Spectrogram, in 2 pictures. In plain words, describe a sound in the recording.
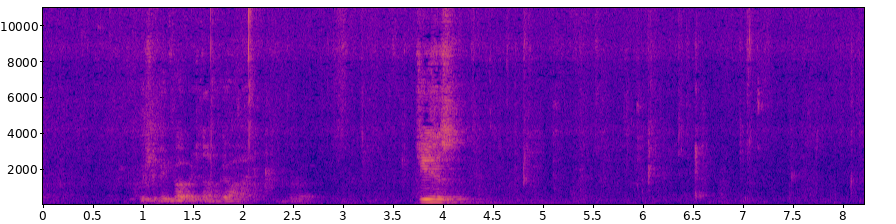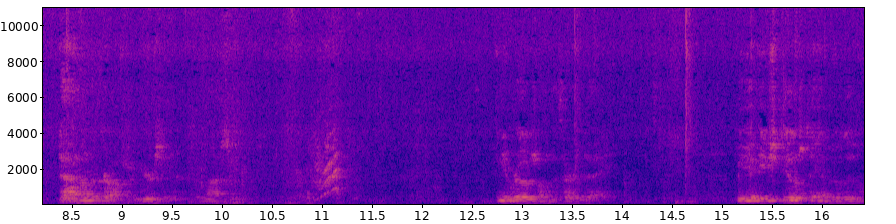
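A man speaks slowly and with emphasis into a microphone, with pauses, in an echoing hall.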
